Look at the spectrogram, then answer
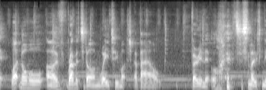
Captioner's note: laughs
